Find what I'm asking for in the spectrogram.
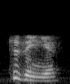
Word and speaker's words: Tzynya: Tzynya.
